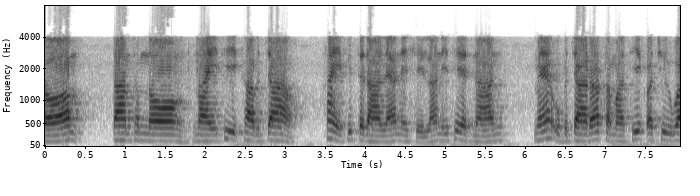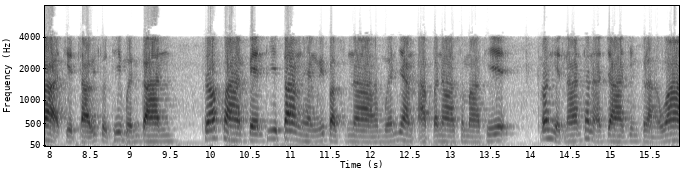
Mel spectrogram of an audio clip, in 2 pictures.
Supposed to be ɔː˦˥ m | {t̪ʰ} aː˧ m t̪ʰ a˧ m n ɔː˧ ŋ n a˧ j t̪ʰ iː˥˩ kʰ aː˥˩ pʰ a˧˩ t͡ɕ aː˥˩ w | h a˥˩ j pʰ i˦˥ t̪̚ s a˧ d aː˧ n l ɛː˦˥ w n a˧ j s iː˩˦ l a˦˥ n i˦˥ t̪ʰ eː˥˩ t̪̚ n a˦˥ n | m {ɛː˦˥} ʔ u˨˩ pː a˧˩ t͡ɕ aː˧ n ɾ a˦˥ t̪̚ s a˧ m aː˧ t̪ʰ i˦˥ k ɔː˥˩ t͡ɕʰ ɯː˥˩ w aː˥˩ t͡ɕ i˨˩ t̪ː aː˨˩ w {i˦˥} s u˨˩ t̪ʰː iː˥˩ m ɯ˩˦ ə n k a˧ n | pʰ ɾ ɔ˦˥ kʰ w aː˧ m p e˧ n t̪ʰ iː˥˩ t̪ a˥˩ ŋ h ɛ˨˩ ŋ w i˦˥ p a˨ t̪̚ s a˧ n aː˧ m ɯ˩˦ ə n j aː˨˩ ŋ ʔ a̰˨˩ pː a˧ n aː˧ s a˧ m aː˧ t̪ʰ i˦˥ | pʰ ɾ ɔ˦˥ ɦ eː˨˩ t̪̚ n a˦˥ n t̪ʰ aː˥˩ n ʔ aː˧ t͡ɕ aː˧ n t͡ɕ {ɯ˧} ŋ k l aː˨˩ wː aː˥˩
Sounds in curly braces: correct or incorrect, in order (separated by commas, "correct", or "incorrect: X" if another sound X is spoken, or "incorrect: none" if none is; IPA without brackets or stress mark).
incorrect: t̪, correct, correct, correct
